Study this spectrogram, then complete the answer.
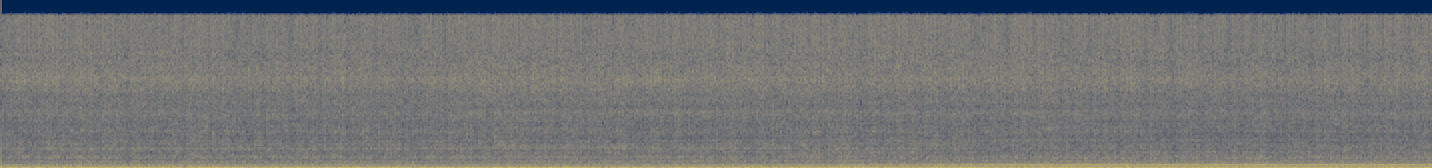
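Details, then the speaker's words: Carbureted engine after fitting carb vent tube extensions to a conversion kit: deep, steady, even idle with a low rumble and no misses or hunting; throttle response improved. "beaut I love it I really love it"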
